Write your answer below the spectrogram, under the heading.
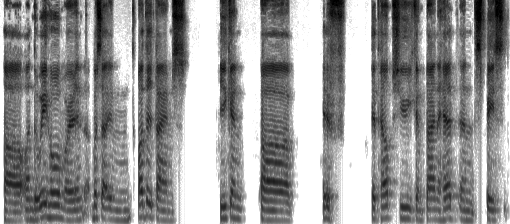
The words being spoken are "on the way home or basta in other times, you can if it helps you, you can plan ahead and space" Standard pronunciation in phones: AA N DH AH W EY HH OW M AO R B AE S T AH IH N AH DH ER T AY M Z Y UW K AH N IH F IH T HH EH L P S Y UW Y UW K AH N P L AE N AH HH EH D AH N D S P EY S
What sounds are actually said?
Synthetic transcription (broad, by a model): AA N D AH W EY HH OW M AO R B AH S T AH IH N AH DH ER T AY M S Y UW K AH N IH F IH T HH EH L P S Y UW Y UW K AH N P L AE N AH HH EH D AH N D S P EY S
